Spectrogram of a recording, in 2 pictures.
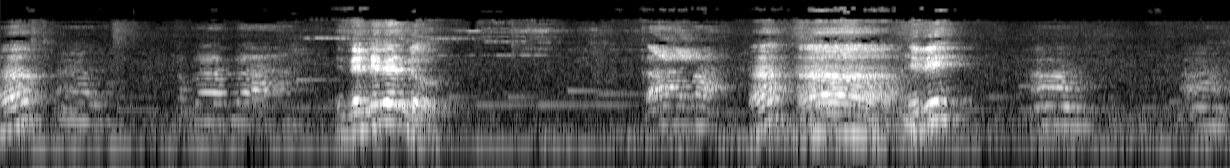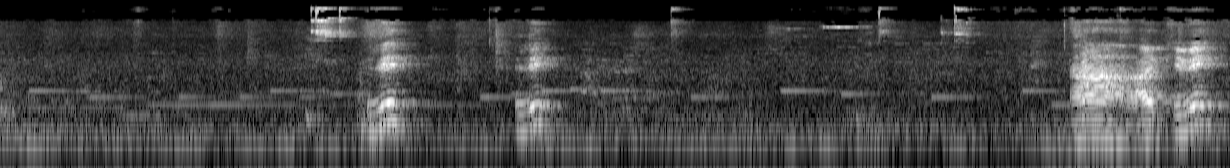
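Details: Broca's aphasia of sudden onset after a stroke in a female patient, from damage to Broca's area in the front of the brain; she understands speech but cannot answer clearly, say her name, or name numbers.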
